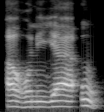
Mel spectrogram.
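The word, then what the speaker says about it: أَغْنِيَاءُ: Why aghniya'un? I mean, why aghniya'u without the tanween? What's the reason behind that? It is mamnu min as-sarf. Okay, yes, that's a beautiful response from Brother Adam. Okay, so Sister Mutia, do you not know the answer? Yes. It is mamnu min as-sarf. It's a diptote.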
